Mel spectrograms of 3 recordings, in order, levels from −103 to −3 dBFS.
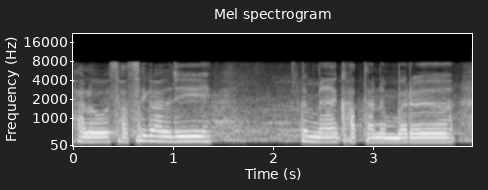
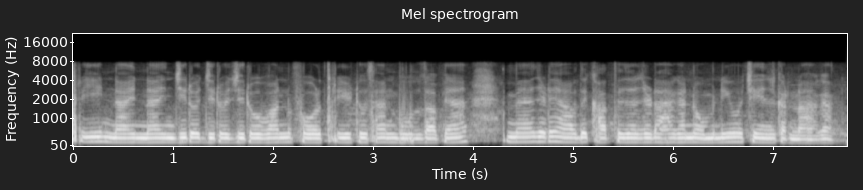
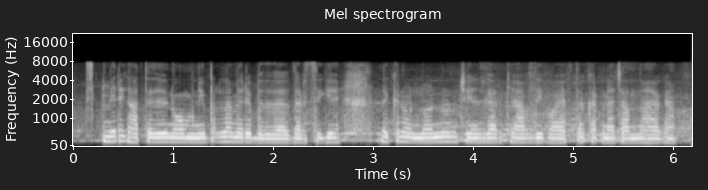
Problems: constant background noise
